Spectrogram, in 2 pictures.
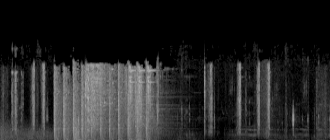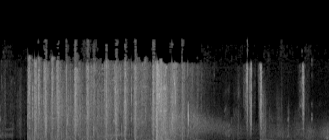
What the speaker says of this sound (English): Is that you that's shooting?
